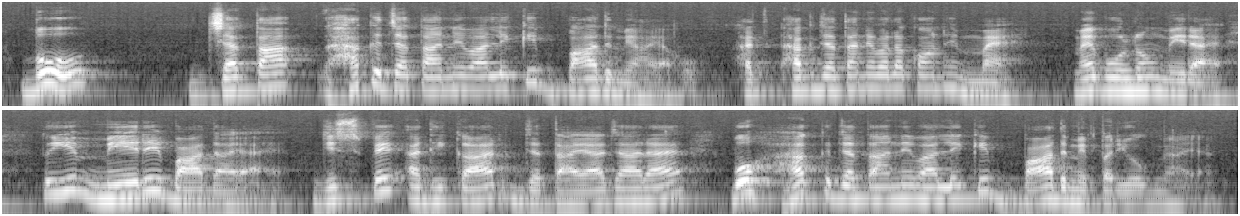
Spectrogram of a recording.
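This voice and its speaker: A man's voice: a little high, normal speed. Indian man, young adult, upbeat grammar teacher, repeats and quizzes the class. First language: Hindi. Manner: repeats key points, asks the class questions, animated.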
